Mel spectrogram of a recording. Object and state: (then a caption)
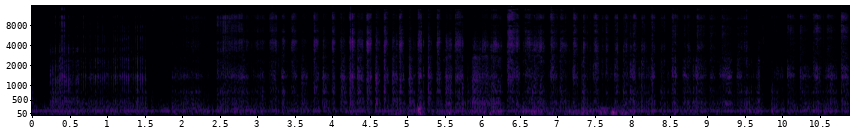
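Marker scratching on paper. A marker's chisel tip is rubbed and scratched back and forth across a thin white coloring book page lying flat on a table, held in a hand with long pink nails, filling a square with pink. The result is a steady, dense, bright scratchy rasp of quick repeated strokes, broken by brief pauses.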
